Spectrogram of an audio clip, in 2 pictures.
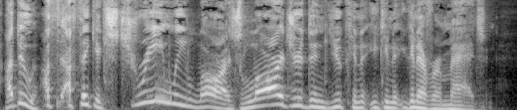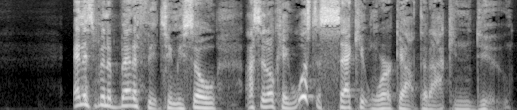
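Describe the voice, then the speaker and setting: A man hosting a solo motivational podcast with a booming voice, speaking emphatically and repeating phrases for effect. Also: very animated, a little fast. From lives in Florida. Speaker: podcast host.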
